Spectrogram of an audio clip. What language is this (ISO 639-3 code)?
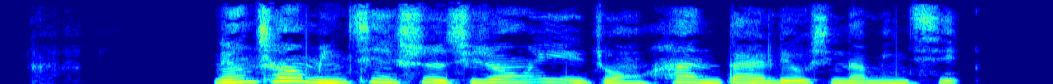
zho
